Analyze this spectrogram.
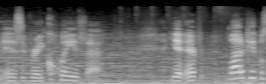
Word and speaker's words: Rayquaza: In the movie, pretty sure Ash says Rayquaza. Or, I think. But then the Pokedex itself says Rayquaza. I mean, no. It says Rayquaza. Excuse me. As in Quasar, as in, I think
